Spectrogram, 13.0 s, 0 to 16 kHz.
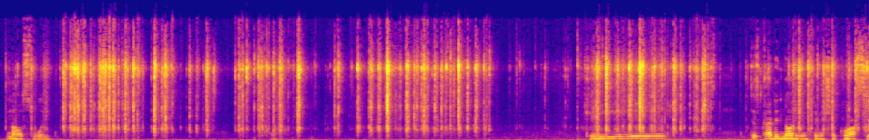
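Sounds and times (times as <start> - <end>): plastic puzzle cube clicking: 0.1 - 13.0.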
